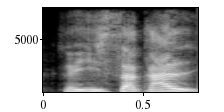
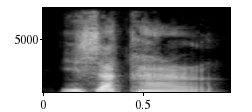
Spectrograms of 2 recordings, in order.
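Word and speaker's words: Issachar: 샤카르 이 알 발음은 받침이 될 수가 없는 스페링이에요. 엘 발음만 받침이 될 수 있지 알 발음은 절대 받침이 될 수가 없어요. 샤카르 해가지고 이사갈 이러면 안 돼요. 이사칼 이렇게 따로 알 발음을 해야 돼요.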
